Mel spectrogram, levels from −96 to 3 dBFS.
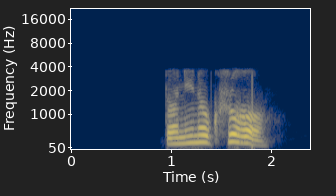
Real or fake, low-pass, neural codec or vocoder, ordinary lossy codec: real; 3.6 kHz; none; Opus, 24 kbps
